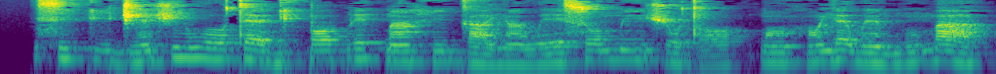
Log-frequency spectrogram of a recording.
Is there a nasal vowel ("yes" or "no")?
yes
